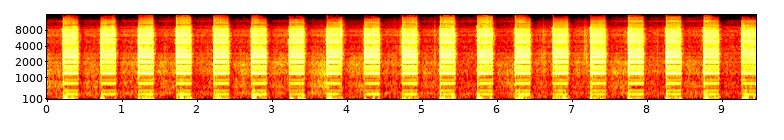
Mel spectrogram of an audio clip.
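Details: EWM Tetrix XQ 230 Puls AC/DC Expert 3.0 TIG on 5000-series aluminium with 2.4 mm 2% lanthanated tungsten and 2 mm filler: even buzzing bursts about twice a second, each with a sharp electric edge, in a quiet room; a normal, steady pulsed AC arc.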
